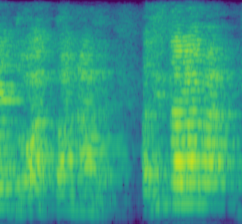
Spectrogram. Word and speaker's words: ضاد: کے بعد عزیز طلبہ ہم ضاد کے حوالے سے جو اہم بات سیکھیں گے وہ ہے اس میں ہلکی سی واو کی آواز شامل ہے۔ ضاد میں عزیز طلبہ جیسے ہم واو پڑھتے ہیں واو، تو ضاد میں بھی ہلکی سی واو کی آواز شامل ہے، ضاد ضاد، اس طرح ہم تھوڑی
